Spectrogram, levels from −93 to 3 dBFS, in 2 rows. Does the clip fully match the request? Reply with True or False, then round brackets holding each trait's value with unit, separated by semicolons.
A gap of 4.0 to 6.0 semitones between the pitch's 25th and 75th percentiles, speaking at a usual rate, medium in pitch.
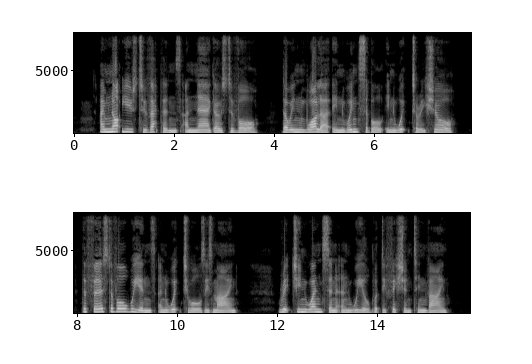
False (4.6 semitones; 130 wpm; 165 Hz)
